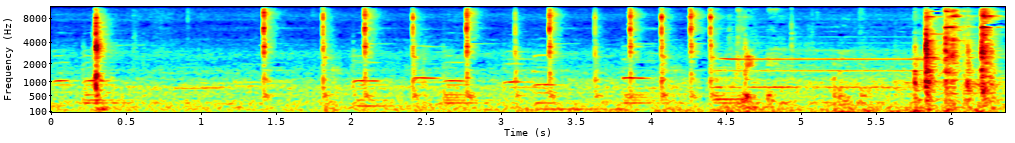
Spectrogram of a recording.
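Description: Metallic clicks and clinks of a spanner working the shaft nut on a motorcycle rear shock held in a vise, irregular at about three a second, over background music.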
